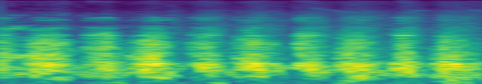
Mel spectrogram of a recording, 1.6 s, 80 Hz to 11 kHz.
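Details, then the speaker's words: Speaker claimed 300 W, small magnet, not burnt: raspy scraping, distorted buzz pulsing about four times a second with cone strokes; voice coil rubbing (sumayad), speaker to be disposed. "Although hindi sunog yung speaker po niya, pero sumayad guys. Rinig niyo yan? Garagal."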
